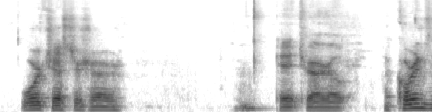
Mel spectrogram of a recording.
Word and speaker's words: Worcestershire: to the Merriam-Webster Dictionary skip pronouncing the r altogether and the CE while you're at it and barely say the second or start the word off saying Wooster and then finish off the British Shire Worcestershire hmm all right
